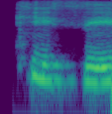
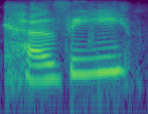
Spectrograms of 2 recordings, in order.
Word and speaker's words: Keesee: Keesee. I hope I'm saying that right. Is it Keys or Keesee? Did I get it right? It's actually pronounced Cuzzy.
